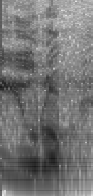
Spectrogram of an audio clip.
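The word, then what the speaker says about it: Europe: सही प्रोनाउंसिएशन है यूरोप।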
